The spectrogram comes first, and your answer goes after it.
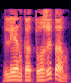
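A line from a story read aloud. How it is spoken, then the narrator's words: Calm. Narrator (Russian): спокойно спросил я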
